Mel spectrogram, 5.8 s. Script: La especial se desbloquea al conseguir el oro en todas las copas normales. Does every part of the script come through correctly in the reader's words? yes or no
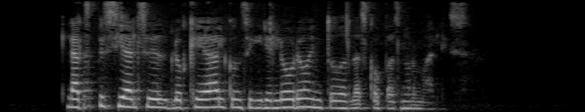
yes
